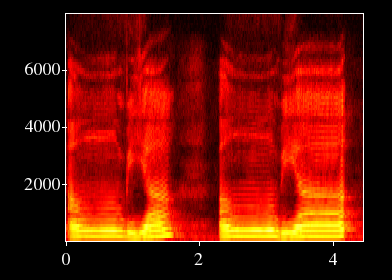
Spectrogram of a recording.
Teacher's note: جیسے کہ نون کی آواز میم سے بدل گئی، اس کو دوسرے الفاظ میں کہتے ہیں کہ نون کی آواز کا میم میں مدغم ہو جانا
